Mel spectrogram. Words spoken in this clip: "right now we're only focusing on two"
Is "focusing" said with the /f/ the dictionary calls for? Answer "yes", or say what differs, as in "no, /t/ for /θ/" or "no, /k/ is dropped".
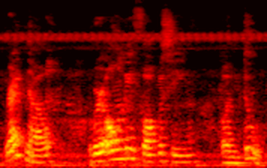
yes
